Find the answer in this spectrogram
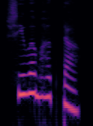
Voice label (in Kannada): "ಶಿವಭಕ್ತ", Kannada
